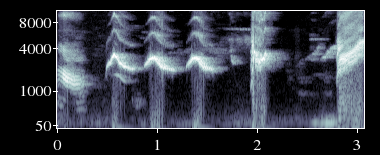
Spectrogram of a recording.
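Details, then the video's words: Song of an Asian pied starling used as a lure for other starlings: three clear, arching whistled notes in succession, then harsh, broadband squawks. "Suara Jalak Suren Gacor Ocehan Ampuh Buat Pancingan Burung Jalak Agar Langsung Nyaut"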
